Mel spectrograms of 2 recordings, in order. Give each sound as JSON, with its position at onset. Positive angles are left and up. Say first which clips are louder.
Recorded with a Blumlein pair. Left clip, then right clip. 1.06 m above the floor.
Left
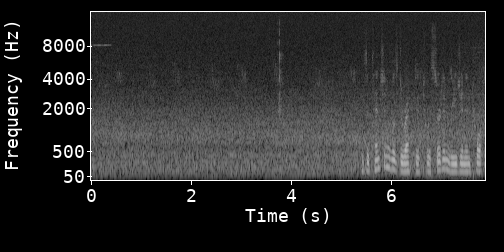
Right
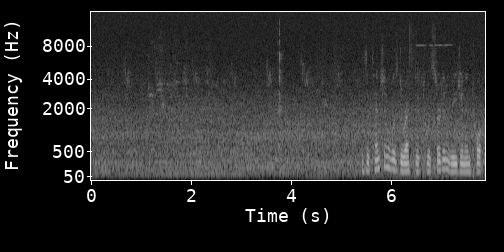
{"t": 3.7, "sound": "a sliding door", "louder": "even", "azimuth_deg": -5}
{"t": 5.4, "sound": "a man speaking", "louder": "left 2 dB", "azimuth_deg": 5}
